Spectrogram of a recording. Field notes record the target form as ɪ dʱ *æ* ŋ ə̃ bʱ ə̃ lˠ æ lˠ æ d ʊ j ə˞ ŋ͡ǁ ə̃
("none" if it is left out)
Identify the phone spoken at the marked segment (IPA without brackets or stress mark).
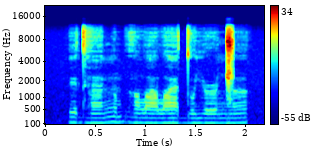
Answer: æ̃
